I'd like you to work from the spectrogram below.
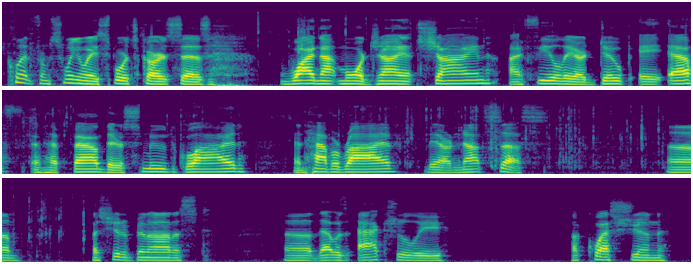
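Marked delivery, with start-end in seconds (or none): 2.8-12.3 loud, slow, goofy funny voice. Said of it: "make [name] talk in a funny voice".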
